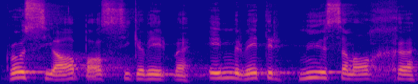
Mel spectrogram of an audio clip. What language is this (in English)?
Swiss German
